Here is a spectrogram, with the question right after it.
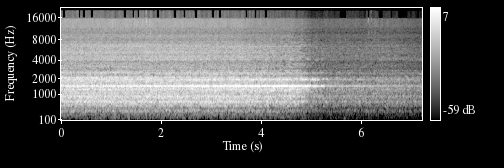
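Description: A hair dryer blows on wet paint with a steady, loud, close whoosh that holds for about five seconds, then cuts off and leaves a quiet room.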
